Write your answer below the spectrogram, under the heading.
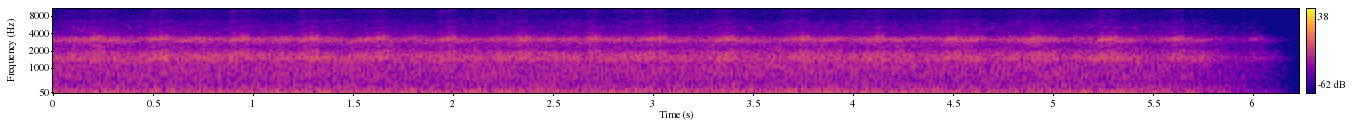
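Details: Rice-paddy frogs calling in the rain the day before planting; a thick, evenly pulsing mass of croaks with rain noise below, fading out abruptly at the end.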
